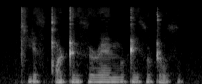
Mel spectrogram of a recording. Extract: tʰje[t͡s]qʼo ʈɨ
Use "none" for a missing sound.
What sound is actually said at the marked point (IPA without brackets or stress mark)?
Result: θ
